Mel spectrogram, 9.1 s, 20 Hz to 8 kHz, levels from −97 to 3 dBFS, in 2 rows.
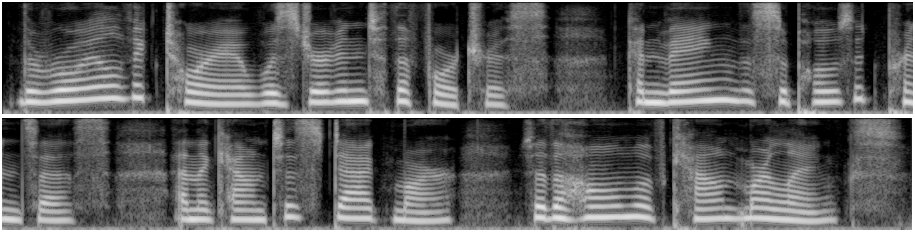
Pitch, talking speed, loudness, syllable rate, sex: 235 Hz, 145 wpm, -17 LUFS, 4.2 syllables/s, female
